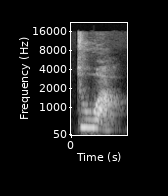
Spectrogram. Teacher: And the final S as the final consonant is silent. And toi, OI in French is a rule of pronunciation, and it's pronounced wa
